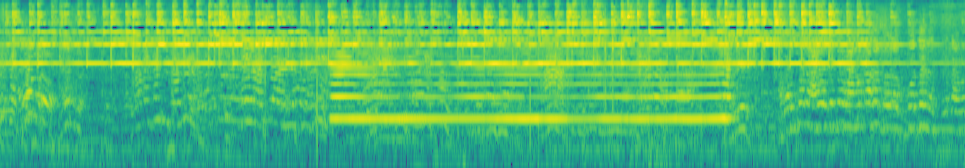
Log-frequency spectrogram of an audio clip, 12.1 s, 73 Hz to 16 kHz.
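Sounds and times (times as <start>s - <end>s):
small hand bell ringing rapidly: 0.0s - 12.0s
long steady note with overtones: 3.6s - 12.0s.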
